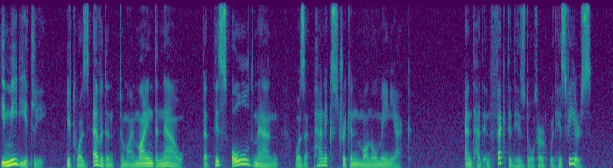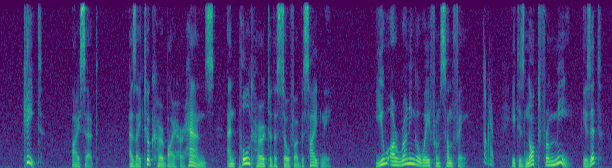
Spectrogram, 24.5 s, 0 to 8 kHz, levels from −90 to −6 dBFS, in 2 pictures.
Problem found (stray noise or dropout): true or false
true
